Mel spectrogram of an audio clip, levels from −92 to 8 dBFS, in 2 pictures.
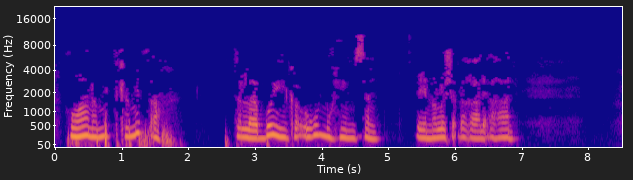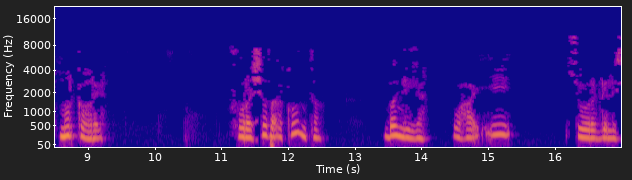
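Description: Speech, damaged from start to finish. Nothing sounds above 10.5 kHz. Weak detail flickers in and out, so the sound turns watery and swirly, with chirpy s sounds and smeared onsets. The likely cause is heavy MP3 compression, fitting a bitrate near 16 kbps.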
